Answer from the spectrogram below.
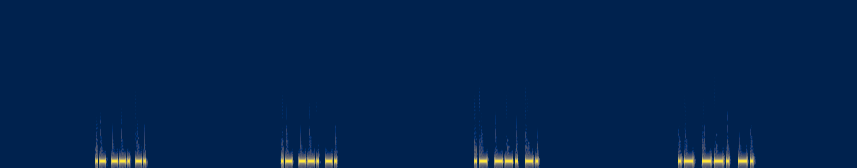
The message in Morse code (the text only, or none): AGN AGN AGN AGN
